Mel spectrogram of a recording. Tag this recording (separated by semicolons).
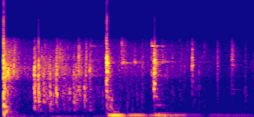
scatter; crashing-rocks; boomy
